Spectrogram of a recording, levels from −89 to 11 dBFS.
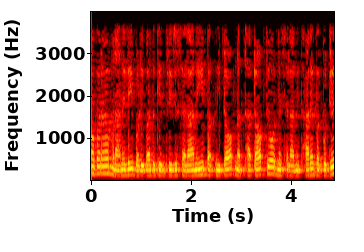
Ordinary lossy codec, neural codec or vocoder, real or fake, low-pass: none; none; real; 3.6 kHz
